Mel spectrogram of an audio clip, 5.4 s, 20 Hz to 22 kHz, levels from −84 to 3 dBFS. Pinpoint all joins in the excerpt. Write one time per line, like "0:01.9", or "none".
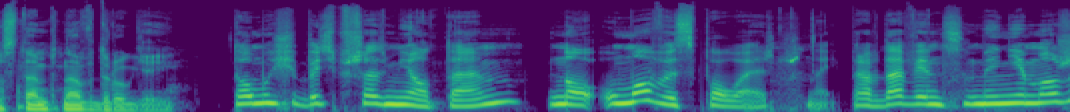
0:01.0
0:02.7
